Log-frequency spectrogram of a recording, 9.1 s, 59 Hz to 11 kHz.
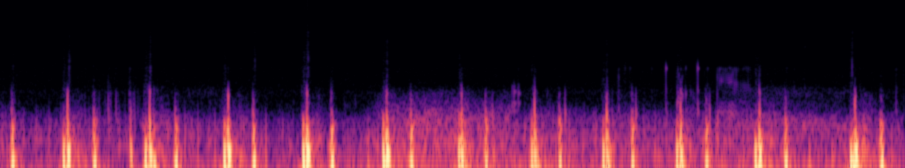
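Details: Own heartbeat recorded through a stethoscope on the chest for ASMR: steady paired low thumps at about 76 beats a minute with quiet background hum, and stomach gurgles also occur in the recording; a normal heartbeat.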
